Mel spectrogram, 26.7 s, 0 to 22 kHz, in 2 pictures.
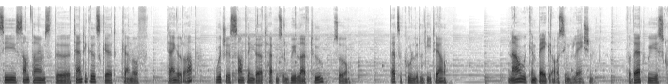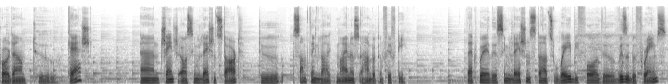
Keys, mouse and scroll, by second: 3.9 space, 4.8-5.4 scroll down 3, 5.4-8.1 middle drag, 11.0 click, 12.3-15.9 scroll down 10, 15.9-21.2 drag, 21.2 BackSpace.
